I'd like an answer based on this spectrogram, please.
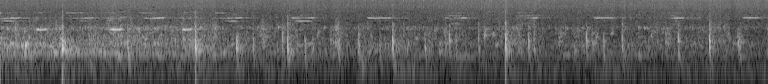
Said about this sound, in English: Say, let's get away from this infernal water wheel so that we can hear ourselves think.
